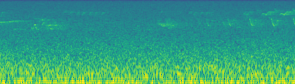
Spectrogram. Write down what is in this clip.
Eastern Wood-Pewee, Red-eyed Vireo, Dark-eyed Junco, Ovenbird, Black-and-white Warbler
